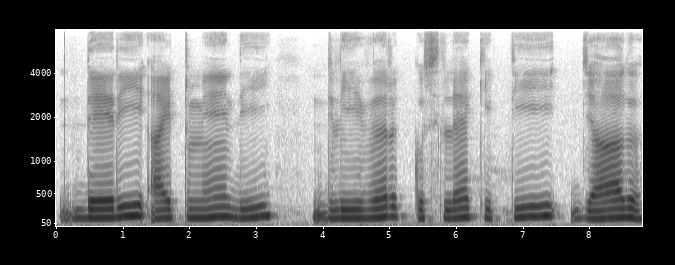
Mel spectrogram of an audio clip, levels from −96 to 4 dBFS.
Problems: none marked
